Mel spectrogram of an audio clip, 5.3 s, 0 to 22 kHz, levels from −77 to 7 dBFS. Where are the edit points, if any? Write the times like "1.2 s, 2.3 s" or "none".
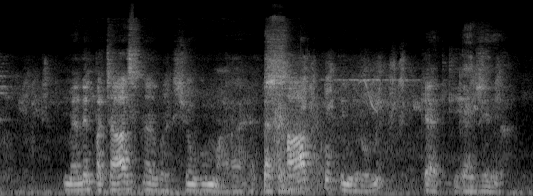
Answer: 2.6 s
